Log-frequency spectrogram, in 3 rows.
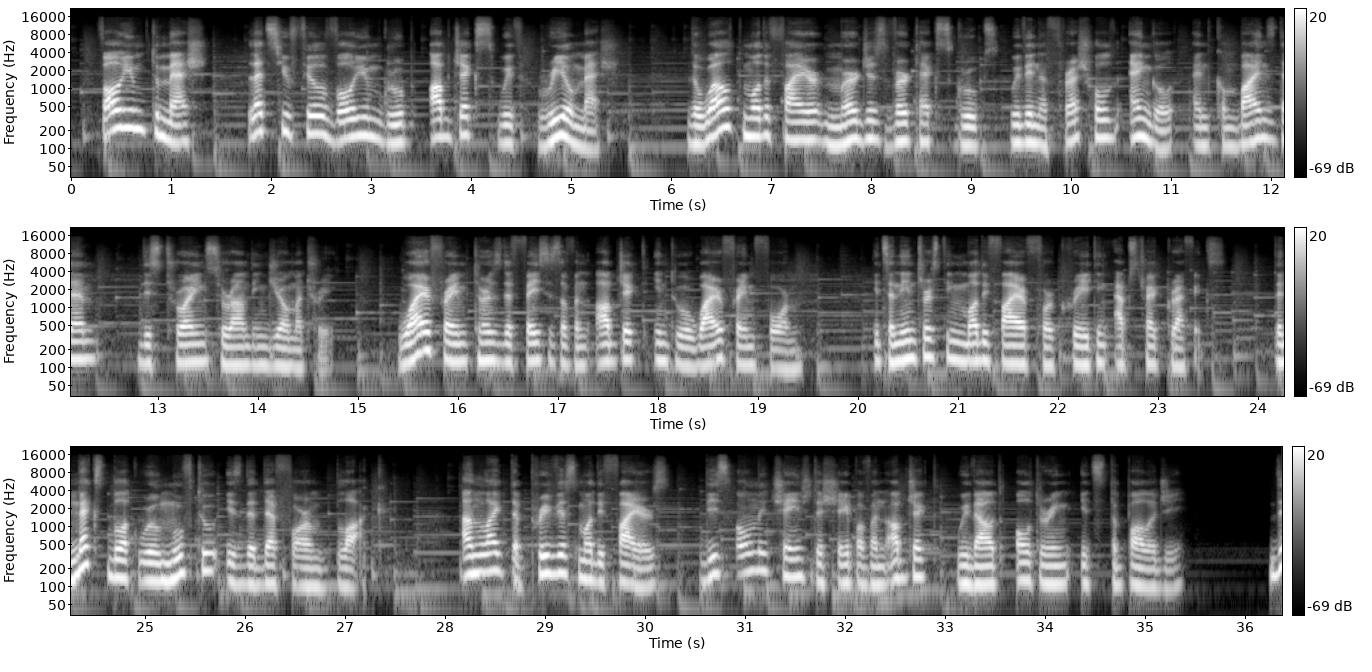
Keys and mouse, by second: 0.4 middle click, 0.9 middle click, 2.2 click, 3.4-4.6 drag, 4.6 click, 5.2 click, 6.1 middle click, 6.5-8.0 drag, 8.0 middle click, 9.1 shift+middle click, 9.9 Tab, 10.0 click, 10.1 middle click, 10.1 Tab, 10.2 click, 10.9-11.9 drag, 11.9 shift+middle click, 12.2 shift+middle click, 13.4 shift+click, 13.6 middle click, 13.8 middle click, 14.1-15.2 shift+drag, 15.3 middle click, 17.1-22.4 drag, 22.4 middle click, 23.1 click, 24.0 click, 24.9 click, 25.3 click, 26.6 shift+click, 28.3 shift+click, 30.1 shift+click, 30.3 middle click, 30.6 middle click, 30.8 middle click, 31.3-32.4 drag, 32.7 click, 33.7 click, 33.8 click, 34.2 click, 34.9 click, 35.9 click.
